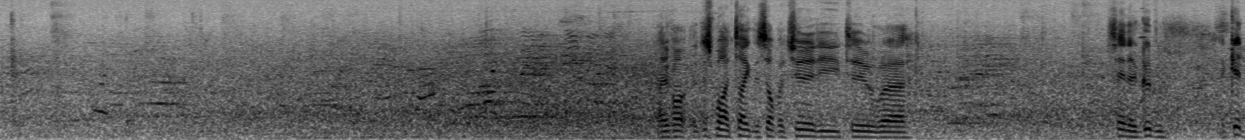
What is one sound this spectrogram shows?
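A large crowd murmurs across an open stadium.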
